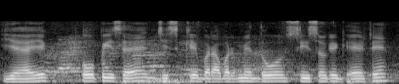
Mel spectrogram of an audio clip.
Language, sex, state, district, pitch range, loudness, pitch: Hindi, male, Uttar Pradesh, Saharanpur, 140-155 Hz, -12 LUFS, 145 Hz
